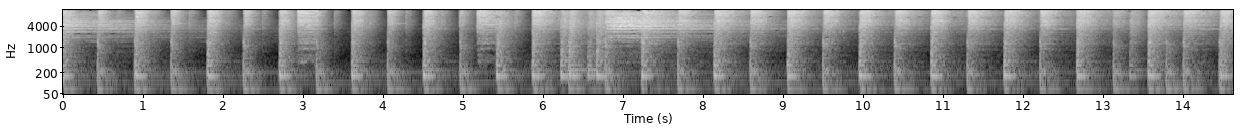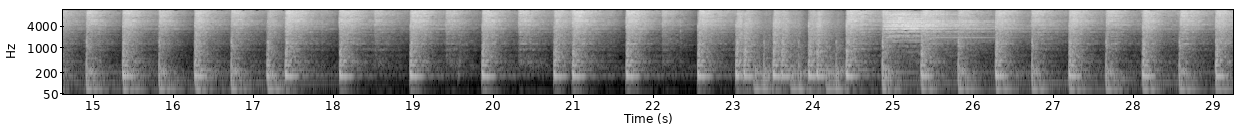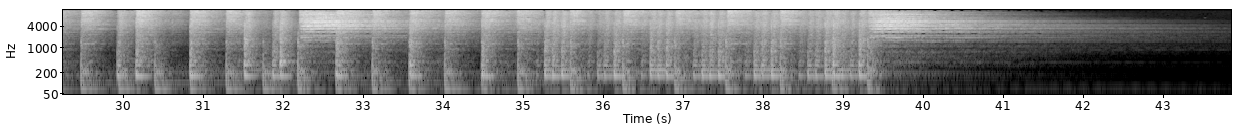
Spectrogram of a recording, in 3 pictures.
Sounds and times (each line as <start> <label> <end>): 0.0 snare drum tuned low 2.9
0.0 Straight drum beats 41.1
22.4 snare drum tuned low 29.3
29.9 snare drum tuned low 39.7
